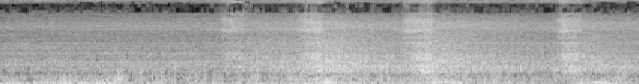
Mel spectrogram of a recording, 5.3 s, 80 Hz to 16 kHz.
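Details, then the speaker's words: Freshly rebuilt Chevrolet 350 small-block V8 in an El Camino, first runs after the rebuild, about 180 degrees, just under 50 psi oil pressure at idle on 20W-50: even idle with light throttle blips, no knock or tapping; normal idle. "So 2 things so far. I don't hear an engine knock."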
